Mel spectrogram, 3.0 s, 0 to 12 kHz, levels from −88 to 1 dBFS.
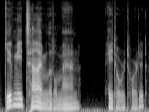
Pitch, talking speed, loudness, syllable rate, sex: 100 Hz, 140 wpm, -21 LUFS, 4.9 syllables/s, male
